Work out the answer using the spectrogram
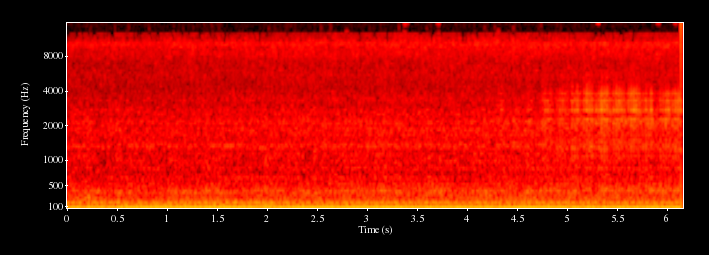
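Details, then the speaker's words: Jeep idling after repair, charging normally: steady, even low rumble with no hum or whine standing out; the earlier noticeable noise is no longer heard and the engine sounds normal. "I don't know, it sounds pretty normal to me."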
